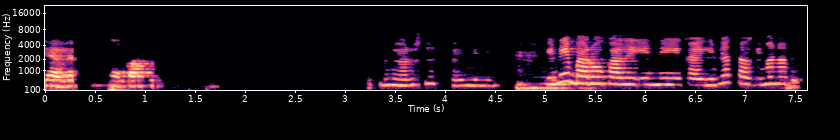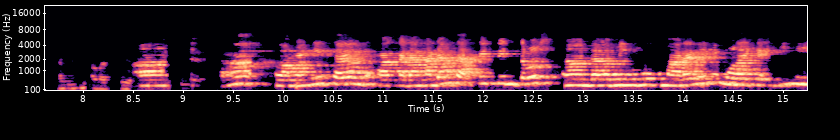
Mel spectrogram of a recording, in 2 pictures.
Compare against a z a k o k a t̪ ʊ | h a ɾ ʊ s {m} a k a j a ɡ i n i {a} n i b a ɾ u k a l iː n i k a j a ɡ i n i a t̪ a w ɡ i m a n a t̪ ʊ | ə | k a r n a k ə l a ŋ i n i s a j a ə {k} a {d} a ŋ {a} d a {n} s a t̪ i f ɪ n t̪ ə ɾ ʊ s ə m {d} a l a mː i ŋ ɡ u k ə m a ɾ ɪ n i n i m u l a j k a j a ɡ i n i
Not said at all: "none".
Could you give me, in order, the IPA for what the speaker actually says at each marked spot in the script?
ɲ, i, k, d, a, ŋ, d

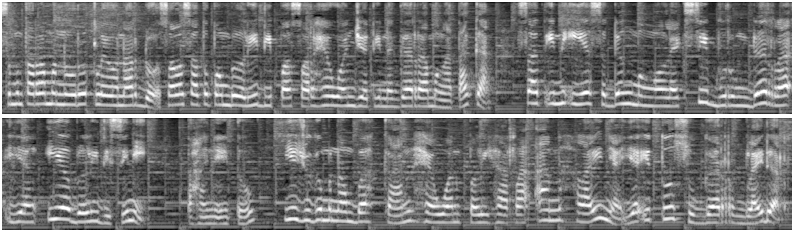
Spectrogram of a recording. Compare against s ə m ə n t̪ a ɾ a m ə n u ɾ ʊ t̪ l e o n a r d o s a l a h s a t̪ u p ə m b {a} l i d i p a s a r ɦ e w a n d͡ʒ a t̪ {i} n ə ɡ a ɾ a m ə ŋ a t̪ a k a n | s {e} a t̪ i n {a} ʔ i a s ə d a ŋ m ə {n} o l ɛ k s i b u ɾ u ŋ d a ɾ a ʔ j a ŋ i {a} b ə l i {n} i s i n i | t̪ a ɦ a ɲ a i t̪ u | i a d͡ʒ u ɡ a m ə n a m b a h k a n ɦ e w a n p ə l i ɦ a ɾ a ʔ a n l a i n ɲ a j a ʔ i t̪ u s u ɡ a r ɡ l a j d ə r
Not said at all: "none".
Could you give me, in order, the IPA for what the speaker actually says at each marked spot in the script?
ə, i, a, i, ŋ, a, d

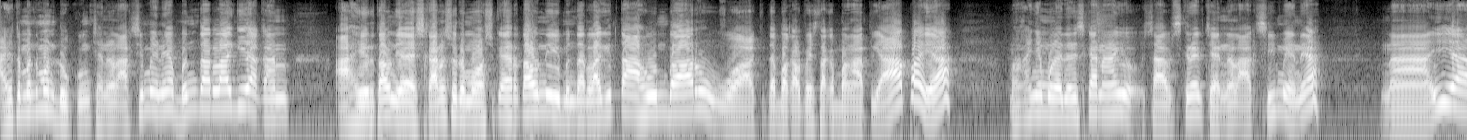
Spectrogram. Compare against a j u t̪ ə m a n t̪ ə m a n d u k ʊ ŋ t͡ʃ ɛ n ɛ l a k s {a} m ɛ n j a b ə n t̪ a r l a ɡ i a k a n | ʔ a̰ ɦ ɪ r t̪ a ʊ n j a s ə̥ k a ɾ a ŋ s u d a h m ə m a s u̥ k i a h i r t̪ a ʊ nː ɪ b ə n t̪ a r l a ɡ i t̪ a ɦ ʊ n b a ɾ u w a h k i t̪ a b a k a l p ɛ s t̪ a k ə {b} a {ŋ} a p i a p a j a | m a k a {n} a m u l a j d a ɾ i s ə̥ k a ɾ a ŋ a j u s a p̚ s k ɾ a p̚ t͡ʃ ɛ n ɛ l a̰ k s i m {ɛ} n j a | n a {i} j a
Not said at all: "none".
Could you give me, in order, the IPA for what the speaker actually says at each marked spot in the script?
i, b, ŋ, ɲ, ɛ, i

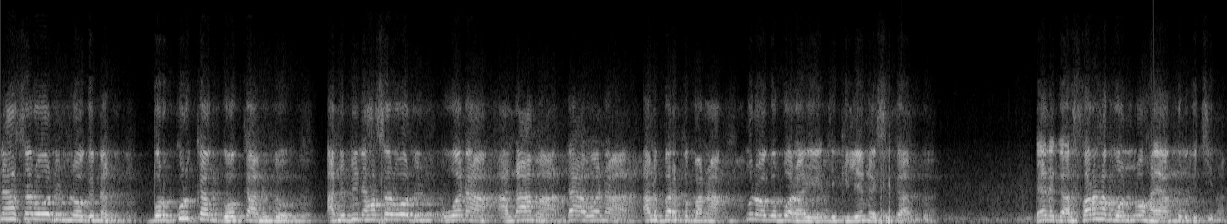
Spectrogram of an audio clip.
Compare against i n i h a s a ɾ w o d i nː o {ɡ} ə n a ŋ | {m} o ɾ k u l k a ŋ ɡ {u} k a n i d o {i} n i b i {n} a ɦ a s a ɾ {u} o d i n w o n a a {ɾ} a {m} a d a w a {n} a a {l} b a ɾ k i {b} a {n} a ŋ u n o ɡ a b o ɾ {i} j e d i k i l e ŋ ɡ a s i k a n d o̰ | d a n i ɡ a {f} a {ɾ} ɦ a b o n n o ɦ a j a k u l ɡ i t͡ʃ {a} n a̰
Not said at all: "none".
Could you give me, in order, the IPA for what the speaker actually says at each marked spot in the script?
ɡ, b, o, a, n, w, l, m, n, l, b, n, a, f, ɾ, i

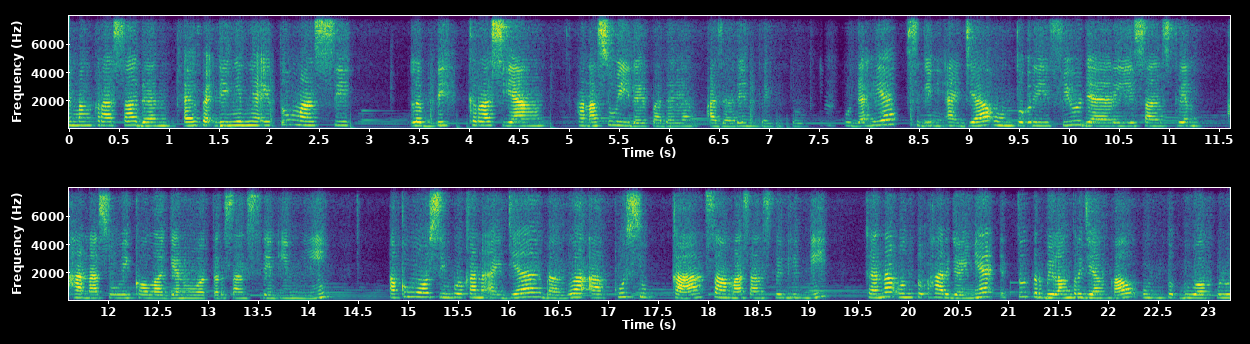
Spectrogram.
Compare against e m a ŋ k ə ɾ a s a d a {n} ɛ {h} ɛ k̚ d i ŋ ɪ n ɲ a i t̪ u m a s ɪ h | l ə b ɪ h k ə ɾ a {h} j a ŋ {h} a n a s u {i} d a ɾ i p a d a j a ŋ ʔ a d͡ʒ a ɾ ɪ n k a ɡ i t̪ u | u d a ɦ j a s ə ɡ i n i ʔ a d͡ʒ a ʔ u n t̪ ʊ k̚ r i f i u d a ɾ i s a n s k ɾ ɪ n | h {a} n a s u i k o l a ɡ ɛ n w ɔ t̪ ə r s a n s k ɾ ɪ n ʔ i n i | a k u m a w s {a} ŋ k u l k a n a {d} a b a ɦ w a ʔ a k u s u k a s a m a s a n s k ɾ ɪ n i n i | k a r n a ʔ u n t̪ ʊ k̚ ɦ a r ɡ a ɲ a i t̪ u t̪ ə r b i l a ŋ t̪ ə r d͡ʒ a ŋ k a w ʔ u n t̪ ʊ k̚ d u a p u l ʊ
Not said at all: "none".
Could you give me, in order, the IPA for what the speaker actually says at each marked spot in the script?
n, f, s, h, i, a, i, d͡ʒ

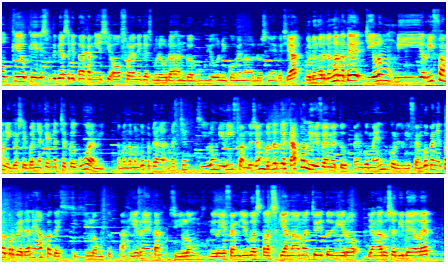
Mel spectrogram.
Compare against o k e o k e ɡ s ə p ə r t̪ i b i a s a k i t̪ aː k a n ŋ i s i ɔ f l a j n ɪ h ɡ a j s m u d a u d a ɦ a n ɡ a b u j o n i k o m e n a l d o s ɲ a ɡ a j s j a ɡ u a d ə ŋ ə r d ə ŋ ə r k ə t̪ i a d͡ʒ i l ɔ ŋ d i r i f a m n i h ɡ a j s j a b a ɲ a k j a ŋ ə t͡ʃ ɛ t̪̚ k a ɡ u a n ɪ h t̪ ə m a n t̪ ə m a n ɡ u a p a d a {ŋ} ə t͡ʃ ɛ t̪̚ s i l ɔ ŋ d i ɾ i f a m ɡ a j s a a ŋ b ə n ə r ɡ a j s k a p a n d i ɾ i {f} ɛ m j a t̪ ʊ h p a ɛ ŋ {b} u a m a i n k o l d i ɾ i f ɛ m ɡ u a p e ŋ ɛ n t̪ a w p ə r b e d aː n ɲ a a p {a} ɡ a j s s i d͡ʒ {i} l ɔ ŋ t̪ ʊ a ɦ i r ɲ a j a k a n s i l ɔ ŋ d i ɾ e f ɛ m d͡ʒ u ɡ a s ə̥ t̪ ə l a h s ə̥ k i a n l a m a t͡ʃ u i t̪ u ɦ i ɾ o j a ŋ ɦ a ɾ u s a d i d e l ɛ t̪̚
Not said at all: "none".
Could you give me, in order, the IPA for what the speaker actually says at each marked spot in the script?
ŋ, f, ɡ, a, i

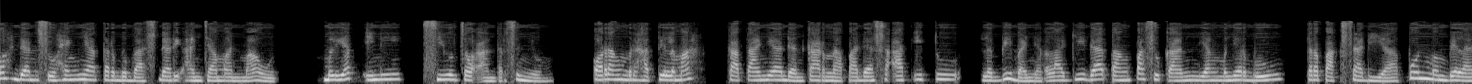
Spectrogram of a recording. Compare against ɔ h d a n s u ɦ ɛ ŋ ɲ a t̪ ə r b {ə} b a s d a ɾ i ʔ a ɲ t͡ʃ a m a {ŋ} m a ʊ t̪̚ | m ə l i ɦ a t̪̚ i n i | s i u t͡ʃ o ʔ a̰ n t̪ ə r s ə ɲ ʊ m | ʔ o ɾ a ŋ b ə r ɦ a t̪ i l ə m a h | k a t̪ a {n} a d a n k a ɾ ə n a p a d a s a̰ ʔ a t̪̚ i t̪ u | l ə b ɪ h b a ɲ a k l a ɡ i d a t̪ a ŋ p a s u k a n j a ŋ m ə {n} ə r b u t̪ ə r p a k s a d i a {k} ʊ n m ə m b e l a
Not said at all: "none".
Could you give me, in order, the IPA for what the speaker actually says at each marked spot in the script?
ə, n, ɲ, ɲ, p

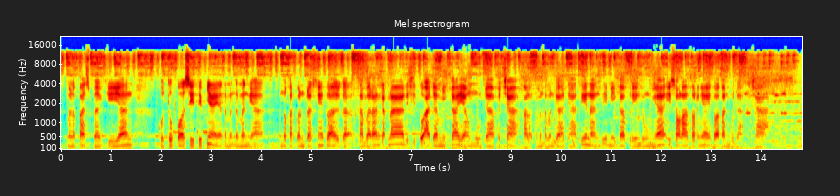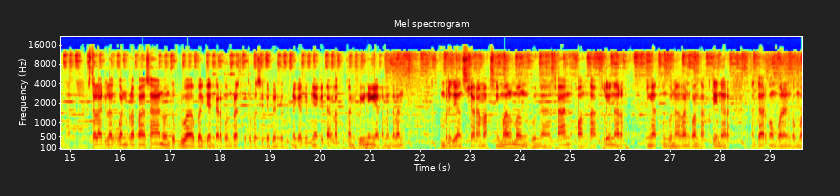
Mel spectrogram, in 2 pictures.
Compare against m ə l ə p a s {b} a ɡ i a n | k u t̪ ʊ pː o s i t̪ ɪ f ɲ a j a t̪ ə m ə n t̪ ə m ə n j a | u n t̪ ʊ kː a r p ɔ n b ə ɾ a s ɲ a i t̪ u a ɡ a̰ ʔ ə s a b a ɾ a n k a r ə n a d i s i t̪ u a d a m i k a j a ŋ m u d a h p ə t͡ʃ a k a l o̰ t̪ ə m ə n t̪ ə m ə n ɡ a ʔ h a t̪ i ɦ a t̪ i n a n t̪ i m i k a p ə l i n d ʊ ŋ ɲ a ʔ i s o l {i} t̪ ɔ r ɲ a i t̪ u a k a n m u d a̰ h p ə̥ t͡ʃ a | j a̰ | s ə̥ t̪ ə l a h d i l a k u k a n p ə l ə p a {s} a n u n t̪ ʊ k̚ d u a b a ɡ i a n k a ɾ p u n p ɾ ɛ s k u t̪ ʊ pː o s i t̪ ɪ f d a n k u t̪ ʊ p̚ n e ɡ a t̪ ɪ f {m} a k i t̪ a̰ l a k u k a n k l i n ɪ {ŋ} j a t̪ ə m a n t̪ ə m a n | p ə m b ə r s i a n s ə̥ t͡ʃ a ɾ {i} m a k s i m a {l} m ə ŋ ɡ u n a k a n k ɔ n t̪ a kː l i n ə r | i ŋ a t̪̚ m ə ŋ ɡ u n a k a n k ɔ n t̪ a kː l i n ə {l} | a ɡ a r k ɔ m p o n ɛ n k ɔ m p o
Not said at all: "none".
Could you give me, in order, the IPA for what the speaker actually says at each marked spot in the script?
b, a, s, ɲ, ŋ, a, l, r

